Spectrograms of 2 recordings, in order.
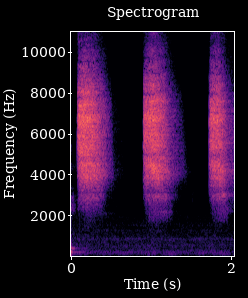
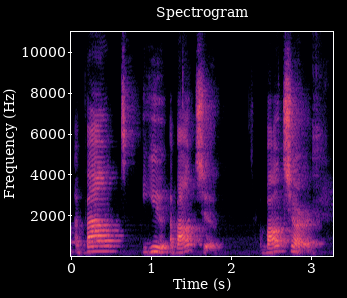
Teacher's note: o T e o Y tem essa junção de som de tch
